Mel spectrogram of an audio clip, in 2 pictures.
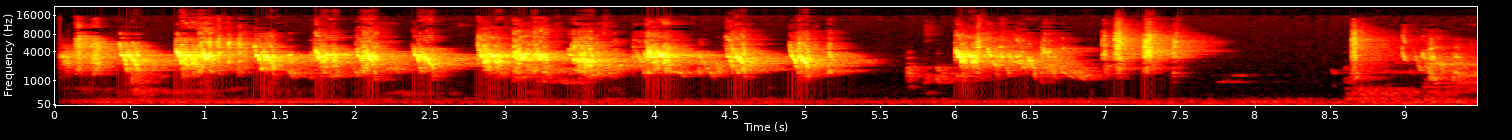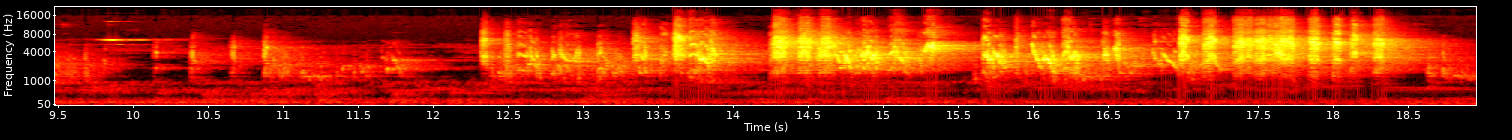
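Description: A budgerigar chirps in rapid, scratchy bursts of high warbling notes, pausing briefly between runs.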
